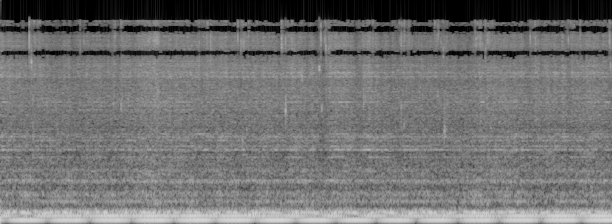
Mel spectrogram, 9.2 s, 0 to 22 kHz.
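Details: Vintage Hotpoint 1012 spin dryer spinning a full damp laundry load with the mat on: a deep, steady rumble with a soft, even pulse of about 100 per minute; healthy, as a later 1600 washer spin extracted little more water.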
